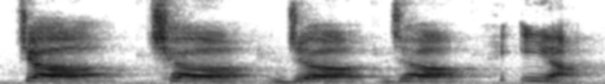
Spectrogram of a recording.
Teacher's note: तालु से। जब हमारा जो जीभ है जीभ हमारी ऊपर के तालु को छूती है तो यह वाला च वर्ग बनता है। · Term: तालव्य, तालव्य वर्ग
